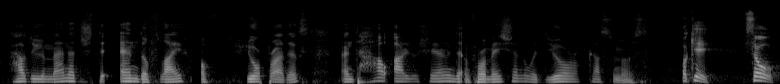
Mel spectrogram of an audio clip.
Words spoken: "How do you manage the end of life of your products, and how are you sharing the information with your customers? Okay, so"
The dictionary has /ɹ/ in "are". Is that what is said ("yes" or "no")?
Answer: yes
